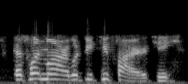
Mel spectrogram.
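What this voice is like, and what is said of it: Put-on Irish accent. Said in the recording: “And the accent, I have too farty.”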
